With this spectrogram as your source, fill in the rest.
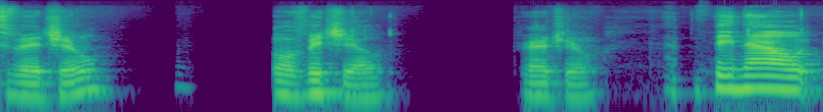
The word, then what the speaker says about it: Vigil: I definitely need to Vigil, there's no R. Yeah, I know. This is something about the way we pronounce it in English. For some reason, we kind of add an R into the pronunciation. We do it a lot because it's the same with Dante's Inferno. It is Vigil, but we often say Virgil for some reason.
